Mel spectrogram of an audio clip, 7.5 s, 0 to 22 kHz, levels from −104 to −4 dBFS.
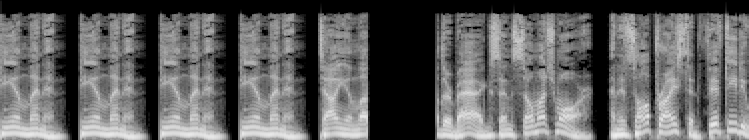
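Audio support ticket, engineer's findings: Same 0.8 s speech segment repeating back to back from clip start, already under way, through 3.2 s, three repeats. Broken-record loop, likely stalled player or stream resending its last held fragment. Original audio for that span lost.

Dead silence 3.67 to 4.36 s, speech resumes exactly where it stopped. Rebuffering stall: player buffer emptied, playback paused awaiting download. No content lost; roughly 0.69 s added to timeline.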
